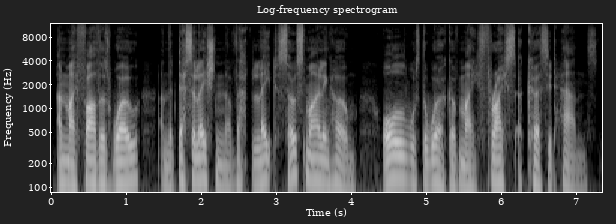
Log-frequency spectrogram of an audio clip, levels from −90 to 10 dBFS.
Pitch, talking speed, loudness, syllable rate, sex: 100 Hz, 180 wpm, -22 LUFS, 4.7 syllables/s, male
